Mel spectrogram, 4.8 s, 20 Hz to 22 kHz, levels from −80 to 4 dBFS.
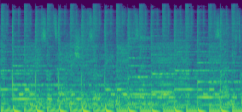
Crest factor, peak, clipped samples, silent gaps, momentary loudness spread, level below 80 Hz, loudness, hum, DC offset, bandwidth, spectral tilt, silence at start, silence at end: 12 dB; 0 dBFS; under 0.1%; none; 1 LU; -16 dBFS; -12 LUFS; none; 0.8%; 19.5 kHz; -4.5 dB/octave; 0 s; 0 s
